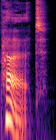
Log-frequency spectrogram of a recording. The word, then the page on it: pert: British English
